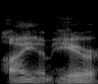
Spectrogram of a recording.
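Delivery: divine, grand goddess-like voice. Retelling how a part answered during hypnosis: imitating a goddess-like voice. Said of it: "In a goddess-like voice".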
